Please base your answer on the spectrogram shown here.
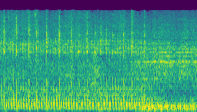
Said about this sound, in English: He's in a tree with a chainsaw.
